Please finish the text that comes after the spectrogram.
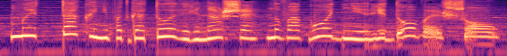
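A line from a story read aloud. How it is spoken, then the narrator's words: Heavy sigh. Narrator (Russian): Тяжело вздохнула Ангелина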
